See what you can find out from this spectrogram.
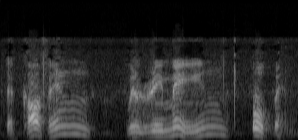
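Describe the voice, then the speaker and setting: An actor playing a cautious, formal family doctor with a clinical, deliberate manner in a 1950s radio drama. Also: male voice, on the high side, lively intonation. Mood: firm. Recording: muffled 1950s radio recording, faint noise.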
